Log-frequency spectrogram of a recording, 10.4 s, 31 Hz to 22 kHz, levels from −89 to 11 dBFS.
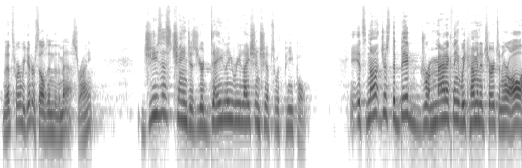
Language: English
